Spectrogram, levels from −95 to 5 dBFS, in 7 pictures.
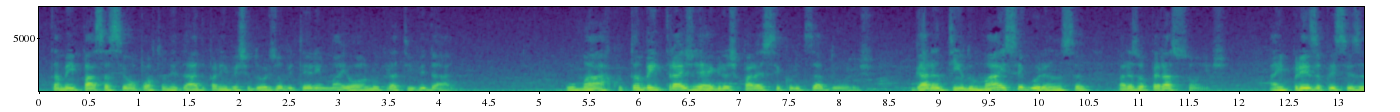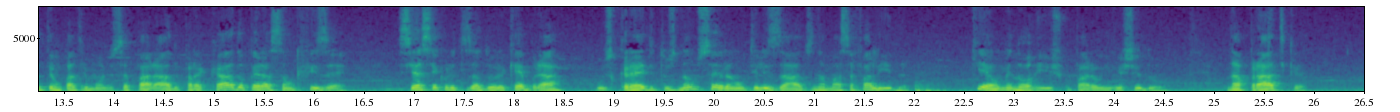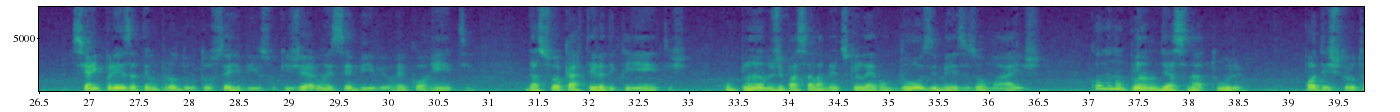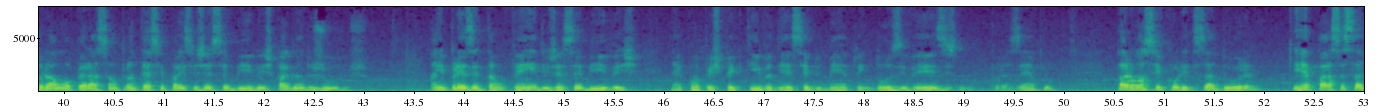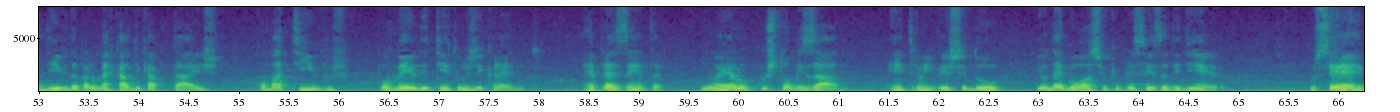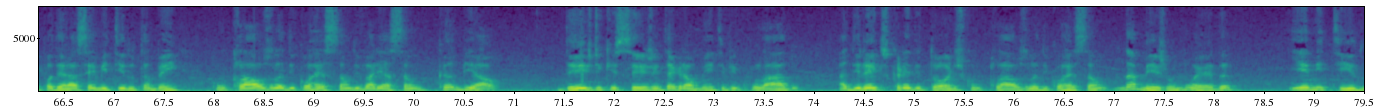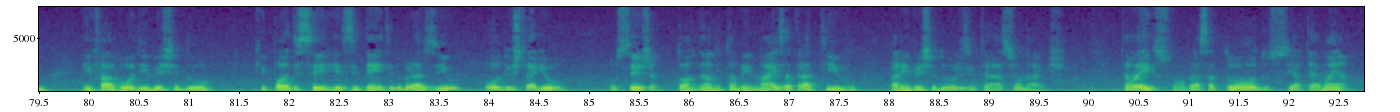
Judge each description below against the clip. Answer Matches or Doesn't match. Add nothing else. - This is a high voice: Doesn't match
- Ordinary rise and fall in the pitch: Matches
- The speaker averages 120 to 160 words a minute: Matches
